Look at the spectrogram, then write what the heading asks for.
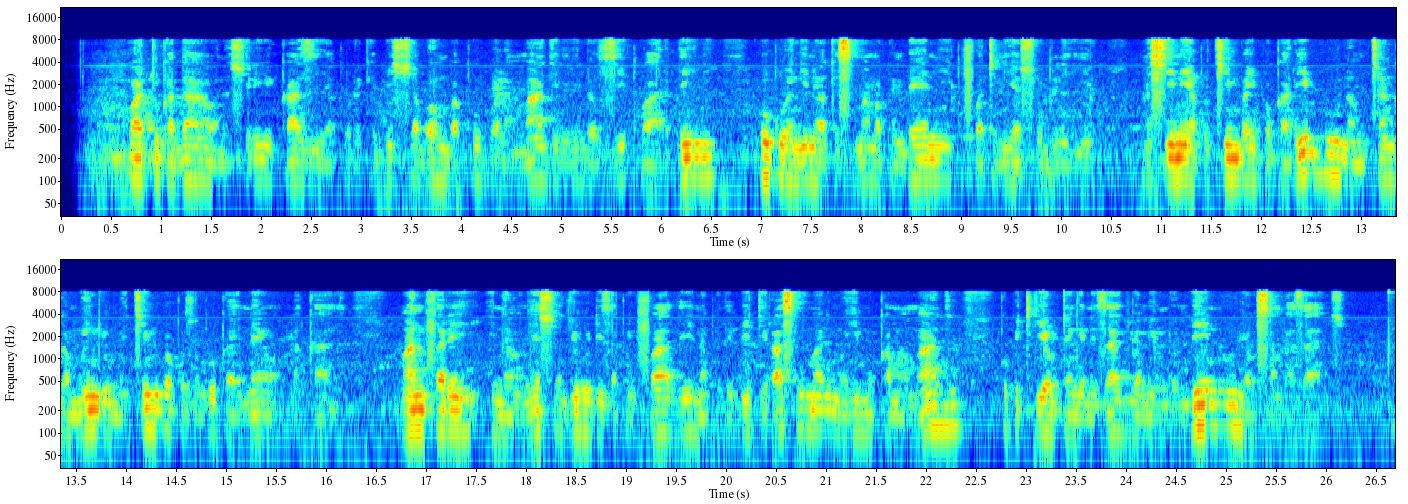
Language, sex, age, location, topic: Swahili, male, 36-49, Nairobi, government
